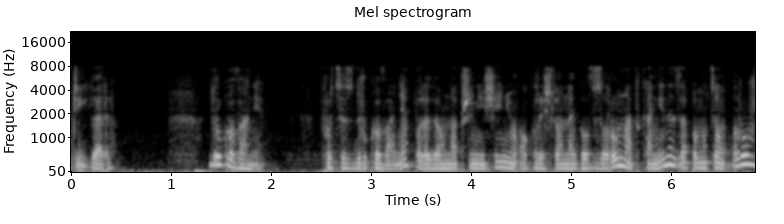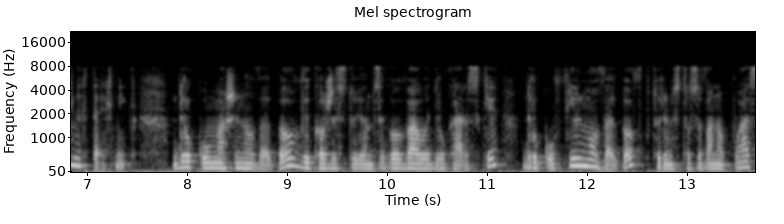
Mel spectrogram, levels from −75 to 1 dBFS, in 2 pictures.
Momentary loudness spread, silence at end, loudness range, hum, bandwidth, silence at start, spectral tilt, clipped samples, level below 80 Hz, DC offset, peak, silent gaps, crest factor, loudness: 8 LU; 0 s; 3 LU; none; 8.2 kHz; 0 s; -6.5 dB/octave; under 0.1%; -40 dBFS; under 0.1%; -4 dBFS; none; 18 dB; -22 LUFS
